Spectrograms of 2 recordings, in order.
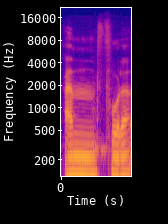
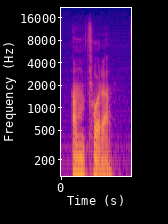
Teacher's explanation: Esto ocurre porque preparamos la lengua para producir la F. En vez de decir ánfora, decimos ánfora con los labios, no con la lengua.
